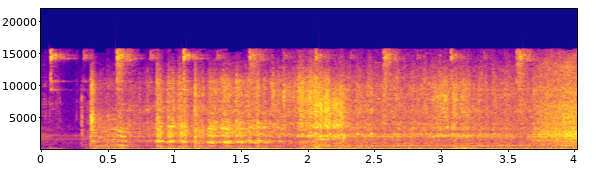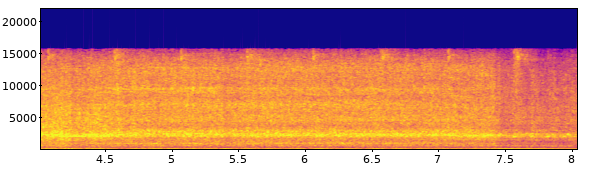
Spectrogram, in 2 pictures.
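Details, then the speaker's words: Plymouth Cuda with rebuilt 340 V8 (previously sabotaged with sand), 65 psi oil pressure at idle: catches and settles into a deep, even idle, no miss, hiccup or noise, smooth like butter; normal idle. "It runs like a dream. It doesn't miss. It doesn't hiccup. There's no noise in it."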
